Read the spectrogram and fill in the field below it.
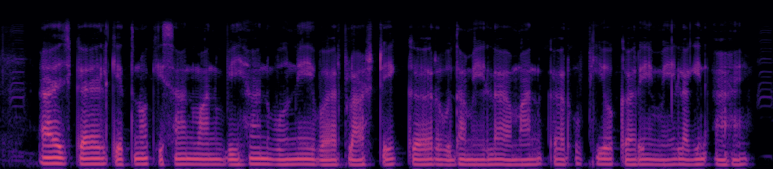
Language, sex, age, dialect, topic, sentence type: Chhattisgarhi, male, 18-24, Northern/Bhandar, agriculture, statement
